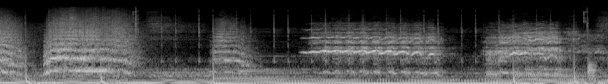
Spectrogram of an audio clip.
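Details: Horse neighing: a bursting, shaky whinny lasting about a second, then further whinnying calls and a quavering high stretch, over background music with a steady beat.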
